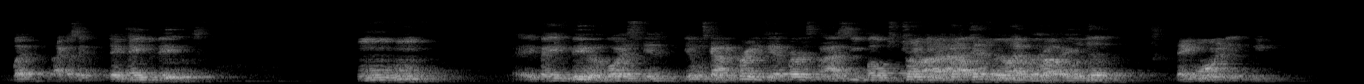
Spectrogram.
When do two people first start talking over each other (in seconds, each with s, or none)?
9.1 s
